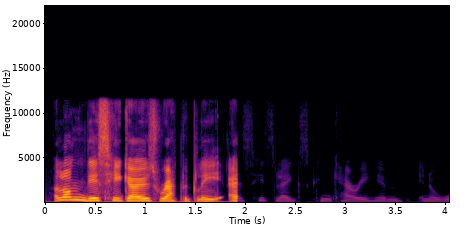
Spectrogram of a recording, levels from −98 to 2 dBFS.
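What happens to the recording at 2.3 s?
At 2.3 s the clip is in an audio dropout to a faint residue. The wanted signal was most likely lost somewhere upstream while the rest of the path stayed live, so nothing was truly muted. From 1.92 s the speech cuts out abruptly, with no fade or natural pause, and it never returns before the end of the clip. Across that gap only a faint leak of sound remains, roughly 40 dB below the normal level.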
